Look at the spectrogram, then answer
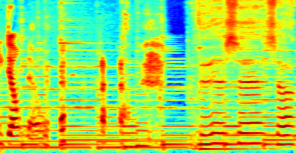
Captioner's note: laughs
